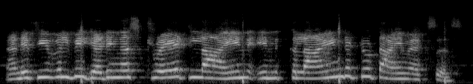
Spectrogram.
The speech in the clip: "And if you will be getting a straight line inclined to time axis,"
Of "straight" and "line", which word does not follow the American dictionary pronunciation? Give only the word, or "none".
none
